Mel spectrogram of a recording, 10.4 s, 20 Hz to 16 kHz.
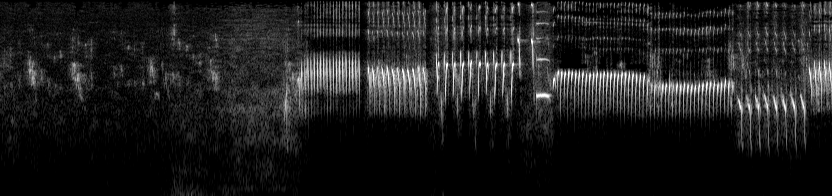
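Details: Timbrado Español canary, a 2018-born male judged at 83 points, on a sunny day: soft faint notes and a brief low rustle give way to loud rolling trills, metallic rattles and sustained even tours at changing pitches.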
